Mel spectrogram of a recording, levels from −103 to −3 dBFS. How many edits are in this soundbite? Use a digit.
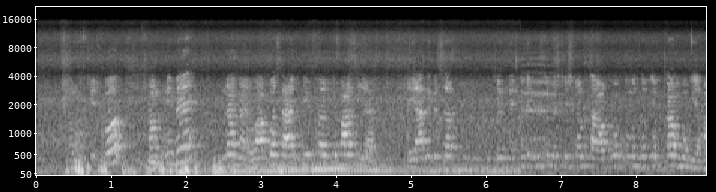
1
